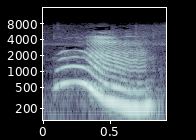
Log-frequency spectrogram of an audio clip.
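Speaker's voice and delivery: ordinary delivery, nothing marked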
